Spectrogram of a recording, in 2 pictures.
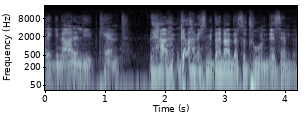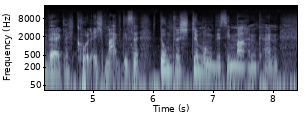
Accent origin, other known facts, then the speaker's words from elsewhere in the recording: Bogotá, Colombia; ich komme aus Bogota, Kolumbien.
